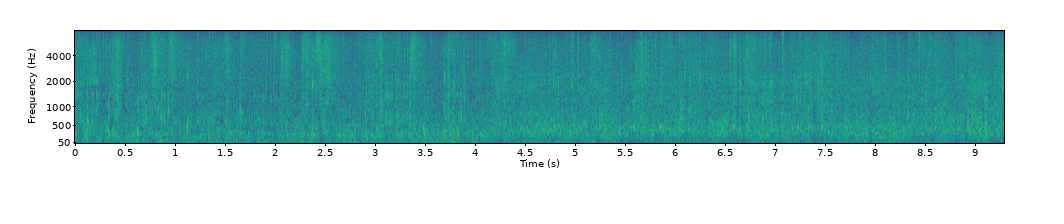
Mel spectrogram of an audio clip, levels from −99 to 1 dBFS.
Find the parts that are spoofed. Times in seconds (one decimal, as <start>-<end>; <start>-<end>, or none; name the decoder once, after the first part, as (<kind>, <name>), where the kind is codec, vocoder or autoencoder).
3.3-7.1 (vocoder, Vocos); 7.6-8.5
